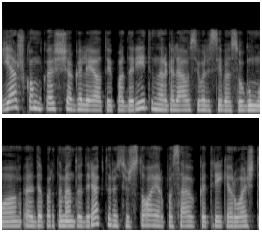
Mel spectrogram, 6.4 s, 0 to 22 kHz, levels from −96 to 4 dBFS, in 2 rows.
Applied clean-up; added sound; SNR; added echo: neural mask model Resemble Enhance denoiser.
